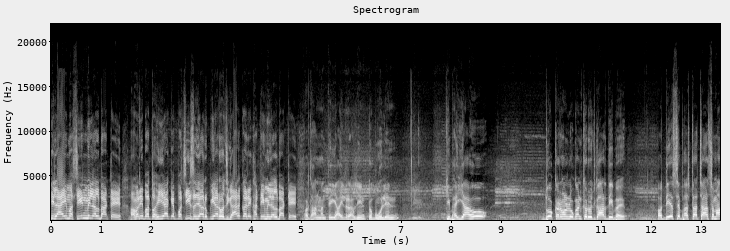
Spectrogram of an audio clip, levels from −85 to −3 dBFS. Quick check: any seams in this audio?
yes; 1 cut; at 4.9 s

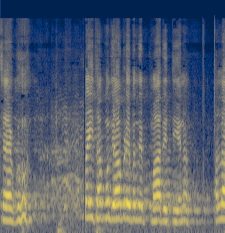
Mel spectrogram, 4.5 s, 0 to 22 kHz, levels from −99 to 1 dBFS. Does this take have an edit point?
yes; 1 cut; at 1.7 s

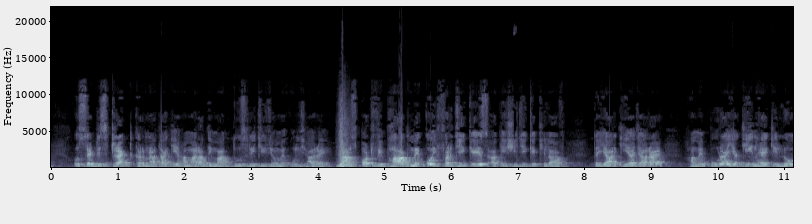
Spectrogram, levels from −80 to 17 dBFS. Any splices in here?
yes; 1 cut; at 4.4 s

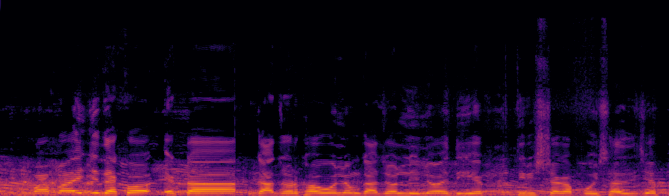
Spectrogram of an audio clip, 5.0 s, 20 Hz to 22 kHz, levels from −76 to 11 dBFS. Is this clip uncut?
no; 1 cut; at 1.8 s

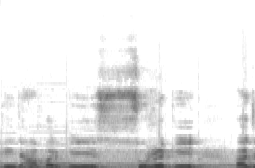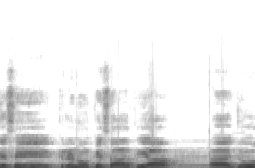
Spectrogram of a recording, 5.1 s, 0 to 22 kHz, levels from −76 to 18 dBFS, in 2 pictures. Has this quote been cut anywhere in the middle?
no; 0 cuts

